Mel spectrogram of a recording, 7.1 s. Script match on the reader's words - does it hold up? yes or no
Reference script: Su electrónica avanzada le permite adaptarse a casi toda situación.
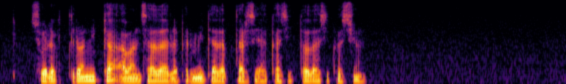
yes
